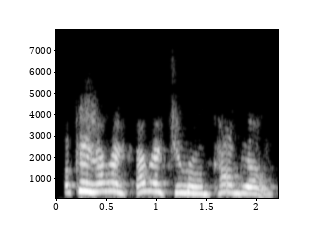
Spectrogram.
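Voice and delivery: very high, nervous placating voice; mock Howard. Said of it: "so Howard says".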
